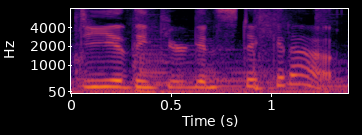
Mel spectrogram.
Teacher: That you are often becomes your or even just yah.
